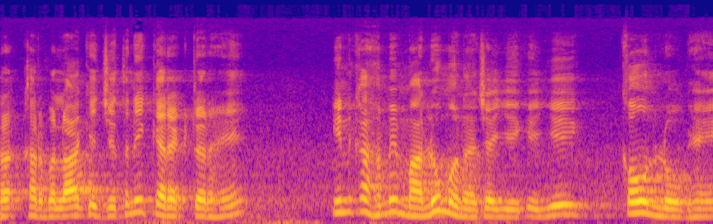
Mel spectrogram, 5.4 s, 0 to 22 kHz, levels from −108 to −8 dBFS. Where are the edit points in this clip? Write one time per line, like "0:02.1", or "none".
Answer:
none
